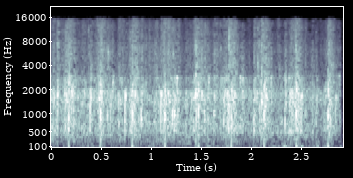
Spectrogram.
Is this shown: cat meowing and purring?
no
